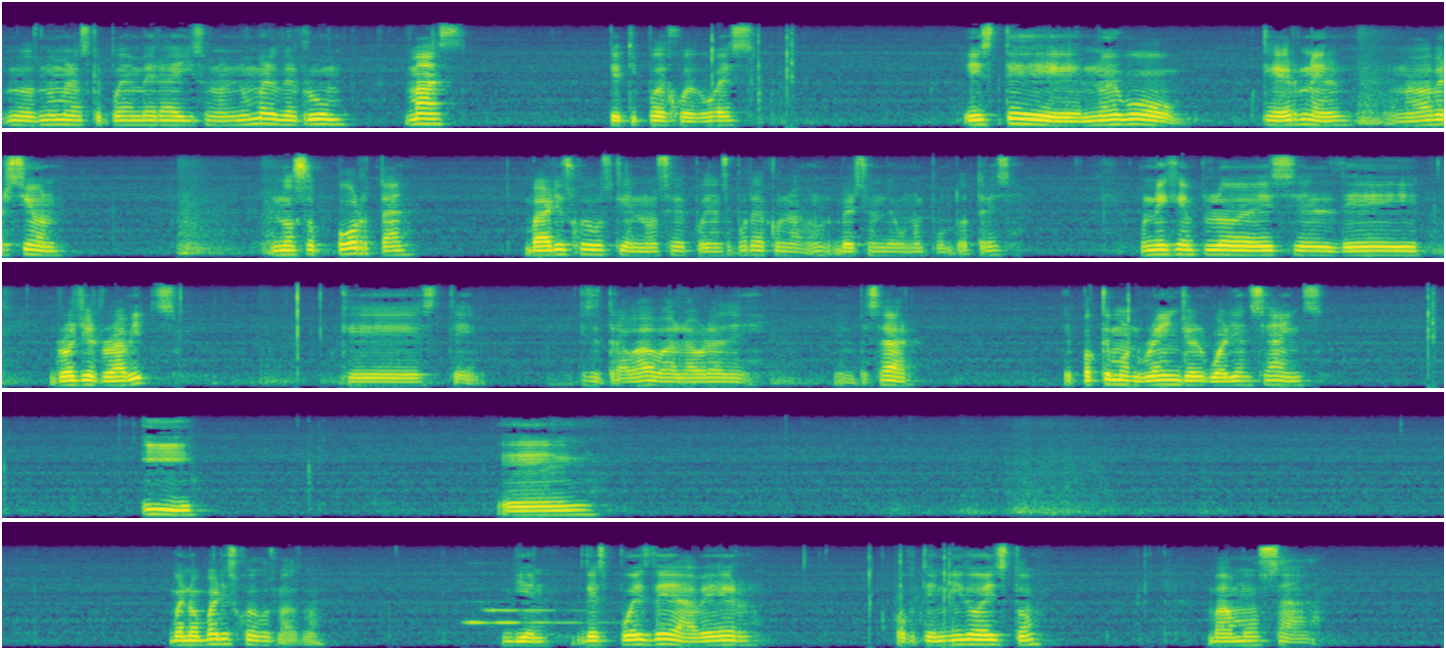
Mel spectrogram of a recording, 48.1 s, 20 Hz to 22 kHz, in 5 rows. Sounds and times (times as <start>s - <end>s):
Speech: 0.0s - 3.2s, 4.0s - 5.1s, 6.4s - 10.1s, 11.4s - 12.4s, 13.1s - 16.5s, 17.2s - 20.5s, 21.5s - 22.5s, 23.1s - 25.4s, 26.3s - 28.2s, 29.8s - 30.3s, 32.2s - 33.0s, 39.6s - 40.7s, 41.7s - 43.6s, 44.4s - 45.5s, 46.5s - 47.4s.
